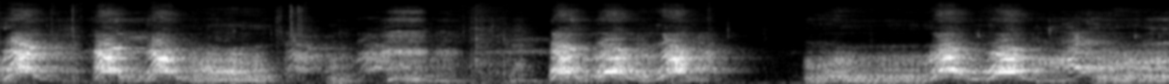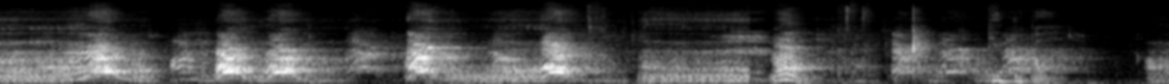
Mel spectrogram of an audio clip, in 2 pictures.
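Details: Indoor pet dog barking steadily, clusters of two or three loud rough barks separated by brief pauses, with throaty growling between bursts and no other sounds.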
